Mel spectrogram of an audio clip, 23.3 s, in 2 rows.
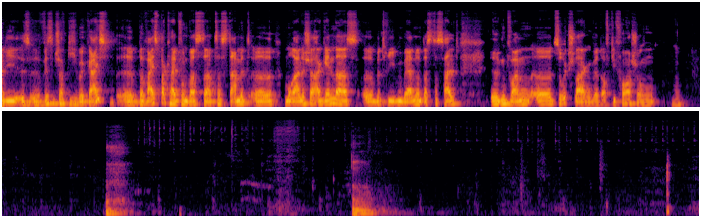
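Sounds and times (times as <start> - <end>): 
speech: 0.0 - 11.4, 13.4 - 13.7
computer mouse clicking hard: 13.7 - 23.2.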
